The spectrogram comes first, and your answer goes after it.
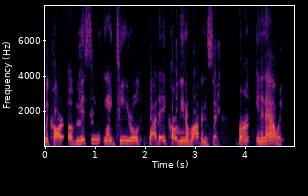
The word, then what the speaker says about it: Sade: Okay, y'all, it is Sade. We just heard that. Everybody was correcting me. Let's say it correctly now. It's Sade, folks. Sade. All right. I got to make myself say that. There's so many times I thought it was Sadie, and then I just was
